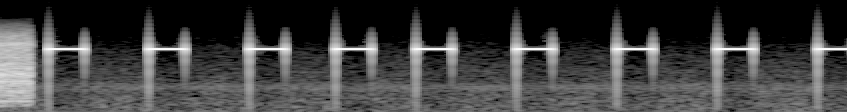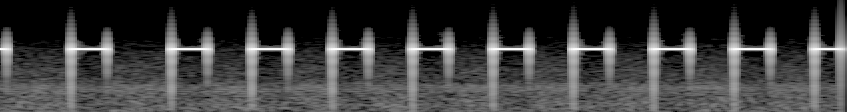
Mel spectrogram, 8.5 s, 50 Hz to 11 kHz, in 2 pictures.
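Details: Montaer MC 01 all-metal light sport aircraft in no-flap slow flight at about 54–55 knots indicated with a tailwind; steady high-pitched beeps about two per second; angle-of-attack alert warning of low airspeed near stall.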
